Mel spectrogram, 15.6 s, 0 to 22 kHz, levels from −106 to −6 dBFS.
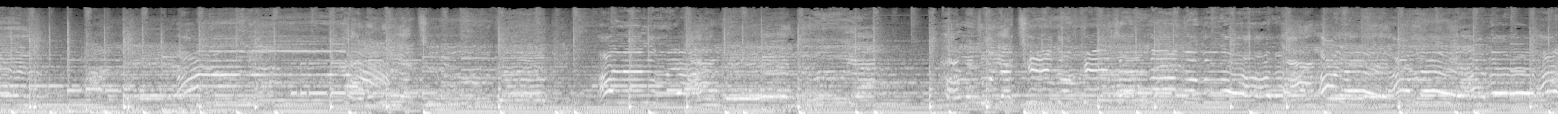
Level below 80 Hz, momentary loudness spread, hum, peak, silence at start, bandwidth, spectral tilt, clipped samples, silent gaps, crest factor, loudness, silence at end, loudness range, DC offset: -20 dBFS; 4 LU; none; 0 dBFS; 0 s; 17 kHz; -4.5 dB/octave; under 0.1%; none; 10 dB; -12 LUFS; 0 s; 2 LU; under 0.1%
